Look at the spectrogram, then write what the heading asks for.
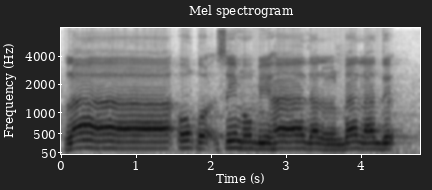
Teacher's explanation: ada huruf mad bertemu hamzah tidak dalam satu kalimat hemat jaiz munfasil di sini panjangnya dua setengah alif atau lima harokat lima ketukan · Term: mad jaiz munfasil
